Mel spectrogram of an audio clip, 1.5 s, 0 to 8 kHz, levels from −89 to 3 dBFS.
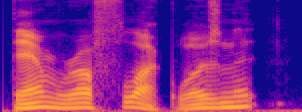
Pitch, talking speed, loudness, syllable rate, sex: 120 Hz, 200 wpm, -17 LUFS, 4.0 syllables/s, male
